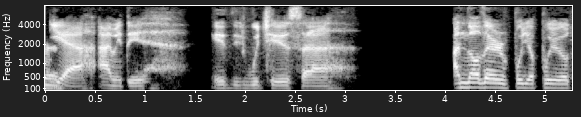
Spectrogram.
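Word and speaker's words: Amitie: Amiti, which is another Puyo Puyo character that was the main.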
